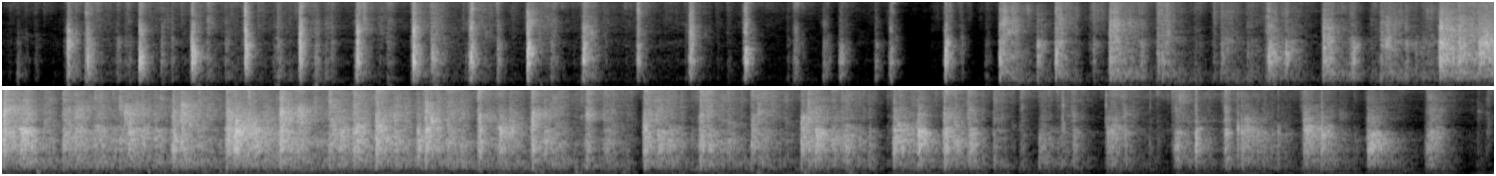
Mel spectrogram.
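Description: Audience applauding by hand-clapping: thinner, fairly even claps for the first few seconds, then a brief lull, then fuller, denser applause from about five seconds in that thins out near the end.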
